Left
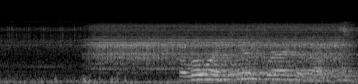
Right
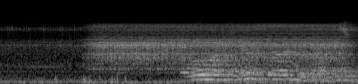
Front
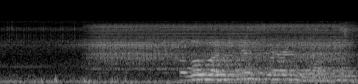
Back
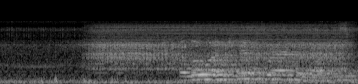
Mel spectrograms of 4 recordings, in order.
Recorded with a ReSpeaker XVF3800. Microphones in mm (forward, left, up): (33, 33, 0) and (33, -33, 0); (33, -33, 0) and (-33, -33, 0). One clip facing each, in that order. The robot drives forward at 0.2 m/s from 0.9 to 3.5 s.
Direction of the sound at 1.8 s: 90° left.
